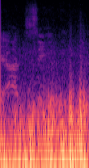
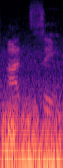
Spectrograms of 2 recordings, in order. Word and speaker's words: Assateague: It'll be in the title, but I can't even pronounce. Say Assateague. What? Assateague.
